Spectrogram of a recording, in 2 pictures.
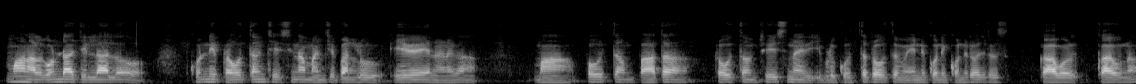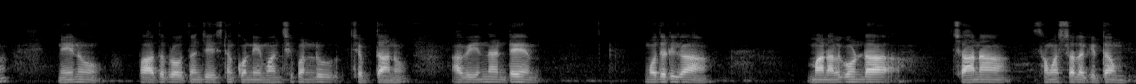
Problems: constant background noise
